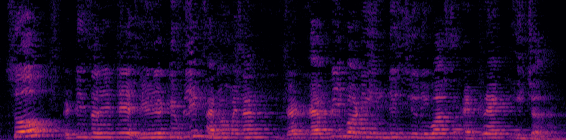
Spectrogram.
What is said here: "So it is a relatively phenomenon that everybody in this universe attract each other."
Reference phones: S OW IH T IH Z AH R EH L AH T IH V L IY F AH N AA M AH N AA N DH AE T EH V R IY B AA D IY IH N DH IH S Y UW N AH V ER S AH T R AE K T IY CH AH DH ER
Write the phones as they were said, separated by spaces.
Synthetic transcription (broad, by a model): S OW IH T IH Z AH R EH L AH T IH B L IY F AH N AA M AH N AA N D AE T EH V R IY B AA D IY IH N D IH S Y UW N AH V ER S AH T R AE K T IY CH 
